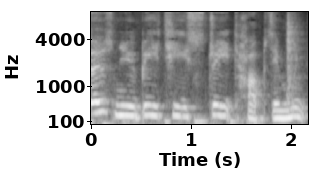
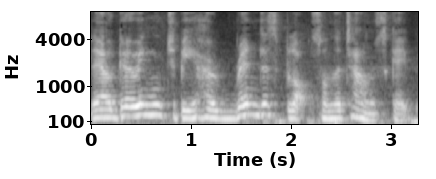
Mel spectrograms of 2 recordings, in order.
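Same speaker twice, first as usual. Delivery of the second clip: ordinary talk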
